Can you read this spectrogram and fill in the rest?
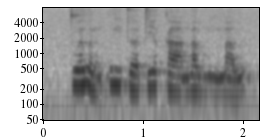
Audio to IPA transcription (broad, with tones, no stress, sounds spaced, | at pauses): t̪ u˧˥ ə̯ w ə˨˩˨ m k u˧ ŋ t̪ əː˨˩ t̪ i˧˥ ə̯ k aː˨˩ m a˨˩ w m ə˨˩˨ ŋ m a˨˩˦ w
